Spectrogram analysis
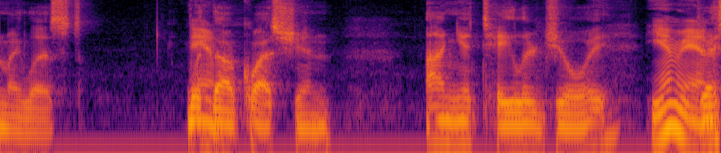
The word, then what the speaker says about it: Anya Taylor-Joy: Anya Taylor-Joy.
